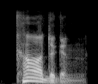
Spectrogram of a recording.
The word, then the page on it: cardigan: British English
